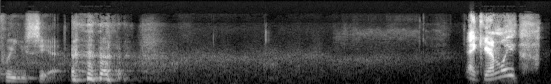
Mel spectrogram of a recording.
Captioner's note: laughs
